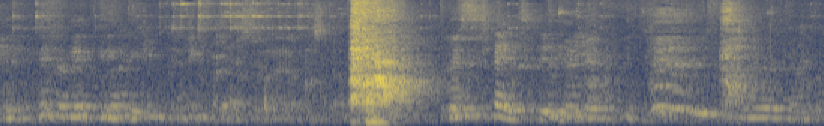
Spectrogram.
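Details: Dog with kennel cough: sudden harsh, hacking cough burst over quiet background voices.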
